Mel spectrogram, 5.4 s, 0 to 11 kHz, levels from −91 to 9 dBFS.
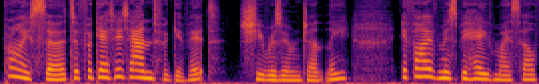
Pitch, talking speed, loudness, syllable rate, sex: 220 Hz, 180 wpm, -18 LUFS, 5.5 syllables/s, female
